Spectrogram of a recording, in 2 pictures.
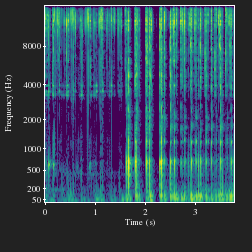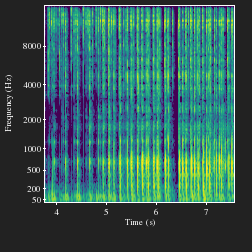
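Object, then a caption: Glass mason jar. Fingernails tap quickly and steadily on a pumpkin-themed glass mason jar. The result is a dense run of bright, dry clicks with a faint glassy clink and slight rattle. Each tap dies away almost at once.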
